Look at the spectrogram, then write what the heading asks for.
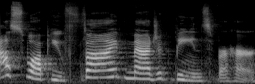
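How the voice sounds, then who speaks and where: A woman's put-on character voice, growling and high-pitched, with very wide pitch swings at a fairly slow pace. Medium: read story.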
